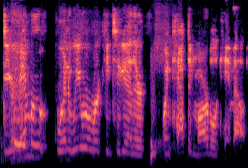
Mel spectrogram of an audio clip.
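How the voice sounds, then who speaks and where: Guy podcast co-host, really sharp bright voice, kinda high, rambly casual chat, dry humor, thin radio-ish sound. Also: fast talker, rough recording. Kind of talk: casual chat about video-game movies.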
